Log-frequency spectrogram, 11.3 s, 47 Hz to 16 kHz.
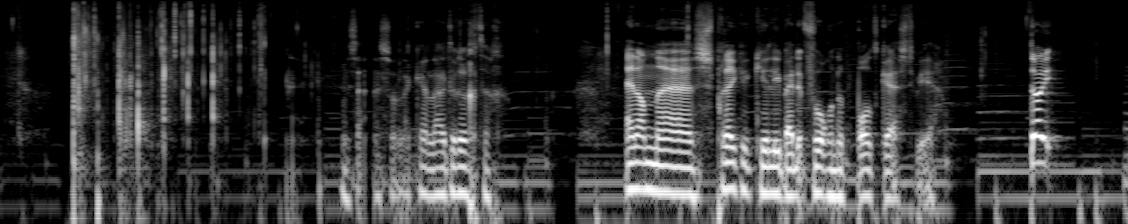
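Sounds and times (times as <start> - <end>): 
small plastic bottle being crushed: 0.6 - 3.4, 6.0 - 7.3
speech: 2.9 - 5.2, 6.3 - 9.6, 10.3 - 10.6.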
